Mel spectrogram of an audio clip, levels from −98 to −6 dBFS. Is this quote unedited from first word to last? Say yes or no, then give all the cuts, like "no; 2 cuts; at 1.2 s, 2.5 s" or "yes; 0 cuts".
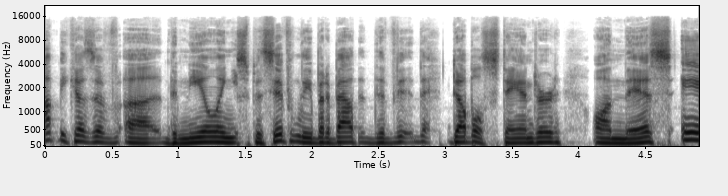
no; 3 cuts; at 1.4 s, 2.4 s, 2.9 s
